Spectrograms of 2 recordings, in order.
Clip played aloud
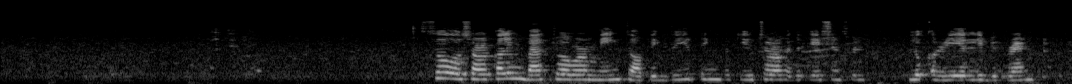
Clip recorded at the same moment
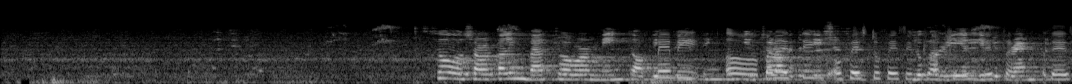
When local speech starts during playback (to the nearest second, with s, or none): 7 s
